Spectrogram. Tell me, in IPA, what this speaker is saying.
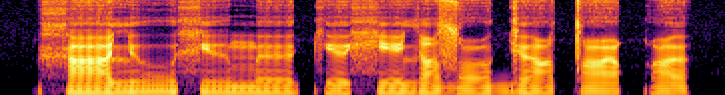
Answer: x a lʲ uː xʲ ɨː m ɘː kʲ ɘ xʲ e lʲ e zˤ o ɡʲ ɐː tˤ ɘ qʷ ɐ

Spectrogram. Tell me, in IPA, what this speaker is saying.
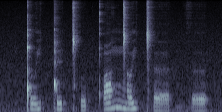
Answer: ǃ ʊ˧˥ j ǃ ɪ˧ ǀʰ ʊ˩˧ b qʼ ɔ˧˥ ŋ͡ǀ ʌ˧˥ j ǀʰ ɜ˩ | bʱ ə˩

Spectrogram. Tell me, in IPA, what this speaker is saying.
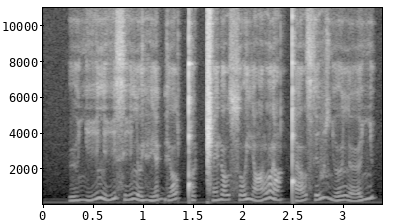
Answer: ʉ˩˧ ʎ iː˩˥ l iː˩˥ s i˩˥ l ɵ˩˧ vʲ ɑ˩˥ bʲ ɵː˩˥ lˠ ǃ ɵ˩˧ ǁ ẽ˩˧ ɾʲ ʉ˩˧ lˠ s o˩˥ j ɑ̃˩˥ lˠ j ɑ̃˩˧ ǃ æ˩˧ lˠ s i˩˥ v ʎ ɵː˩˧ l œ˩˥ ʎ

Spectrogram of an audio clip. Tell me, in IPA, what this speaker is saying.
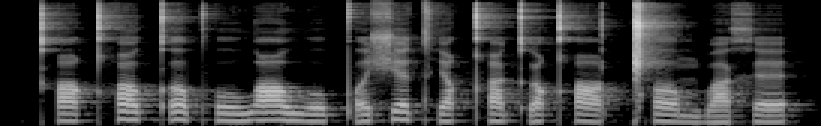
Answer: kʰ ɑ˨ qʰ o˦ kʼ ʌ˦˨ pʰ o˨ w ɑ˦ w o˨ pʼ ʌ˨ ʃ ɛ˦ tʰ e˨ qʰ ɛ˦ kʼ ɵ˦ qʰ ɑ˦˨ ǁʰ ʌ˦˨ m b a˨ x ɛ˨

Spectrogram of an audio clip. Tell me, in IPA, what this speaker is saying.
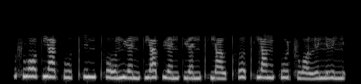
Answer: ʂ w ɔ˦ t̪ j ä˥˨ k u˨˩ t̪ʰ i˦ ŋ t̪ʰ o˨˦ ʊ̯ n̪ ɥ ɛ˨˩ n t̪ j ä˦ p ɥ ɛ˨˩ n t̪ ɥ ɛ˨˦ n t̪ʰ j ɑ˨˦ ʊ̯ t̪ʰ ɤ˥˨ t̪ʰ j ɑ˥˨ ŋ k u˥˨ ʈ͡ʂ w ɔ˨˩ l y˦ n y˥˨ n

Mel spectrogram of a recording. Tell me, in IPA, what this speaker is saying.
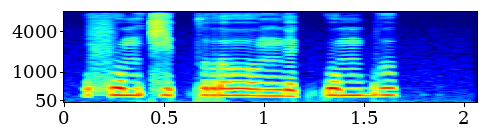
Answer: f o˧ m t͡ɕ i˨˩ t̚ p r ɤː˧ ŋ e˨˩ k̚ p o˦˥ m b ɯ˦˥ k̚

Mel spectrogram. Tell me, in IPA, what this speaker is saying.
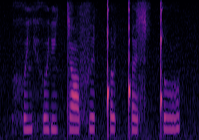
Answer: h u lʲ h u ɾʲ ʊ lʲ t ɒ f ɪ ǃ ʊ ǃ ə s ǃ u

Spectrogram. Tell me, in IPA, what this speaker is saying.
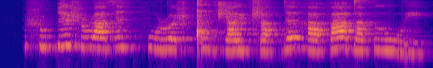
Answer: ʂ u ɠ e ʂ ɹ a z e k f u ɹ ɤ ʂ ǃ u d͡ʒ a j ʈ͡ʂ a b d ɛ h a f a d̪ a θ l u j

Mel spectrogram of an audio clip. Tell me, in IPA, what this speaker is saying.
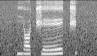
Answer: j ɔ t͡ʃ e t͡ʃ

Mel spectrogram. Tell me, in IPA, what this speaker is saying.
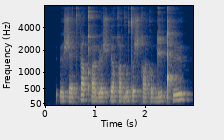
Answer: ʔ ʉ ʃ ɛ t p ɛ qʼ ɵ ɡ ɭ œ ʃ ʔ y q o ɡ u t o ʃ q ɑ k o ɡ ɖ i ǃʰ ʉ

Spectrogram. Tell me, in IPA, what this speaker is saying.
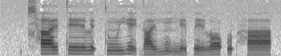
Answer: t͡ɕʰ a˦ ɪ̯ t e˦ ɪ̯ l ɪ˦ ʔ t ũ˦ j ḛ˦˨ ɡ a˨ ɪ̯ m ũ˦˨ ŋ ḛ˦˨ p ḛ˦˨ ɪ̯ l ɔ˦ ʔ ʊ˦ ʔ h ä˨

